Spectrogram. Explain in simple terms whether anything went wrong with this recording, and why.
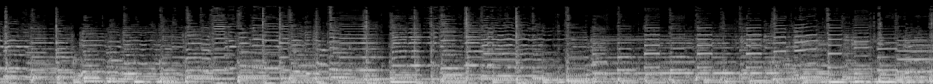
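Nothing went wrong with this audio, because no faults can be heard anywhere in it.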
